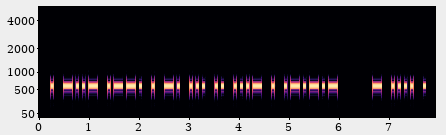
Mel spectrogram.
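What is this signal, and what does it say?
Morse code, heard as a keyed tone, about 19 wpm, 600 Hz. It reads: EXPENSIVE. THE
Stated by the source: Morse code at 19 wpm from CW med Gnister, reading Ken Follett's novel Never in English.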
